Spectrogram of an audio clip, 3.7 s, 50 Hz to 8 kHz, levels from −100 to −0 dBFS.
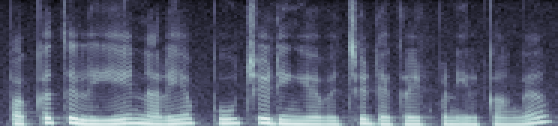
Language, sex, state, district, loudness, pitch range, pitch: Tamil, female, Tamil Nadu, Nilgiris, -14 LUFS, 215-265 Hz, 235 Hz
